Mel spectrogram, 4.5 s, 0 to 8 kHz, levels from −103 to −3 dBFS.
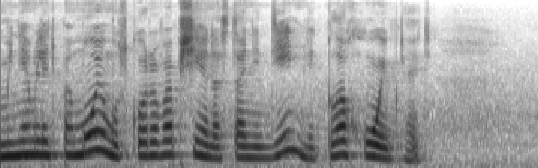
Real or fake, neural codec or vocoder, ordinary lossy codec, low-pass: real; none; none; none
